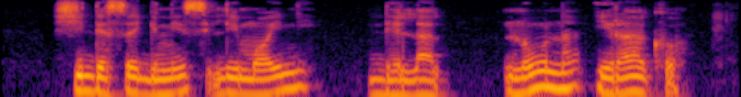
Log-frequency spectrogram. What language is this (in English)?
Esperanto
